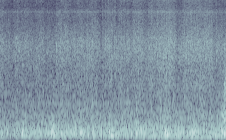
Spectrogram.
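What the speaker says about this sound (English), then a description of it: "there's a lot of heavy rain like this" Heavy rain from Tropical Storm Michael pours steadily on a moving car, a dense broadband wash with low rumbling underneath, continuous and loud throughout.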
